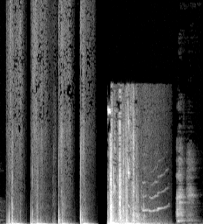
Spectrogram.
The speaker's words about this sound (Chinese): 我去开门。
